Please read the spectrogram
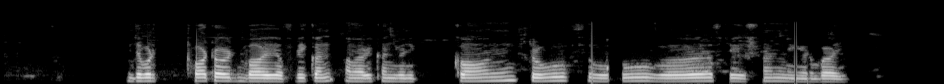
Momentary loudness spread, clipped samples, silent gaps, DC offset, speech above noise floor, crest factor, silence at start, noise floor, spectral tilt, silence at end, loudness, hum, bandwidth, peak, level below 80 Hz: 10 LU; under 0.1%; none; under 0.1%; 70 dB; 16 dB; 1.3 s; -84 dBFS; -8.5 dB/octave; 1 s; -15 LUFS; none; 7 kHz; 0 dBFS; -62 dBFS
